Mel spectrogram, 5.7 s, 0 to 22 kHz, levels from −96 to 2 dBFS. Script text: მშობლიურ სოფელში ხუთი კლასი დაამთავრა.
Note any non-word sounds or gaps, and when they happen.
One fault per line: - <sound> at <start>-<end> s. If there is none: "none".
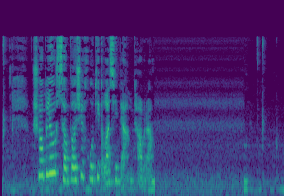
none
